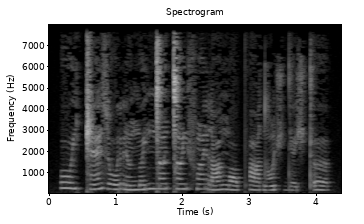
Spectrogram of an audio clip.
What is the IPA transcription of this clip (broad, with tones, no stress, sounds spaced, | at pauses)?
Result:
o˦˨ j ǁ ɛ̃˩˥ z o˧˩˧ r ə̃˩ ŋ ə˩˥ j ŋ͡ǀ ə̃˦˥ ǀ ə̃˦˥ j f ə̃˦˥ r ɑ˩˥ ŋ ɔ˧˩˧ pʰ ɑ˧˩˧ d ɔ̃˩˥ ʃ d e˧˩˧ ʃ tʼ ə˦˨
